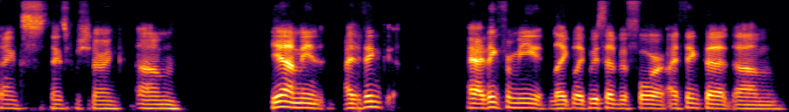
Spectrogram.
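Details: Stuttering (stammering) in an adult man in a stammering practice course who openly discloses his stammer and uses voluntary stammering; repetitions and fillers are heard.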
